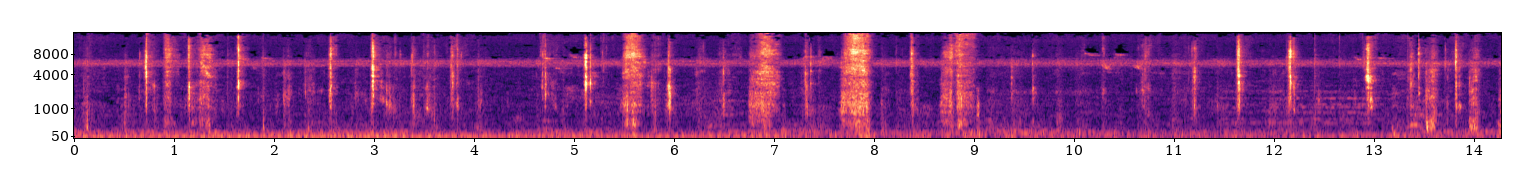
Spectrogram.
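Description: Close-miked chewing of a mouthful of food with the lips closed: irregular wet smacks and small crunches, with a few louder, longer squelches in the middle.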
